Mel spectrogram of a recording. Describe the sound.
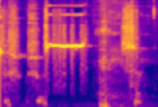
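A man whistles a short melody while coming home from a day's work: a few quick notes, then one long held tone, followed by a couple more breathy whistled phrases.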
